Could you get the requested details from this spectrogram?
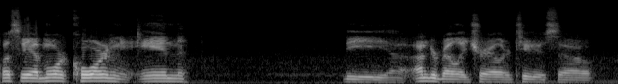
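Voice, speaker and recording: A man talks at a very slow pace, with long, frequent pauses. His loudness swings widely while his pitch varies in an ordinary way. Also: medium pitch for a man. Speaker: gaming streamer. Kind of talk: live gameplay stream.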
